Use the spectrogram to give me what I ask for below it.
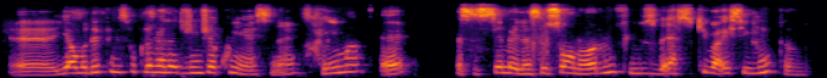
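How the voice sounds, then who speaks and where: Audio is dull as a man with a high, dark, husky voice speaks quickly in a Brazilian Portuguese accent. He's giving a recorded university lecture with slides, patiently explaining and checking in often with the class.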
